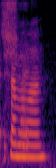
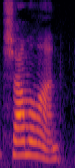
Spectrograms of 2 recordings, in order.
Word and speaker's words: Shyamalan: Night Shyamalan. – How do you pronounce it again? – Shyamalan.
